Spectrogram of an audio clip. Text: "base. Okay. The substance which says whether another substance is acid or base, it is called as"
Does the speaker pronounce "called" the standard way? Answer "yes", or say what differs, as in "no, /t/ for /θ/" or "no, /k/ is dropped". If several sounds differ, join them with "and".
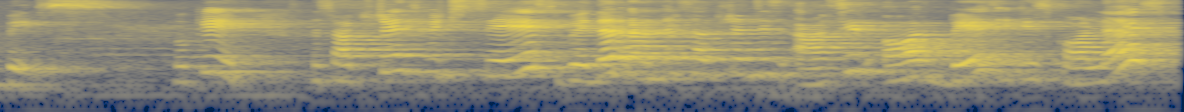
no, /d/ is dropped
